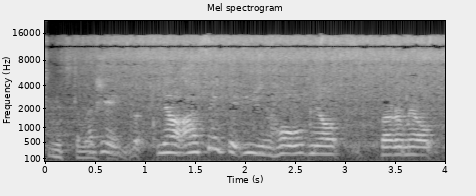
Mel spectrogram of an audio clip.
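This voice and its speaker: This woman speaks briskly at medium pitch, with a Southern accent, rambling and teasing herself as she cooks. She's a home cooking vlogger doing a casual demonstration in her kitchen, filmed from an overhead camera above the stove. A loud fan fills the room with noise.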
